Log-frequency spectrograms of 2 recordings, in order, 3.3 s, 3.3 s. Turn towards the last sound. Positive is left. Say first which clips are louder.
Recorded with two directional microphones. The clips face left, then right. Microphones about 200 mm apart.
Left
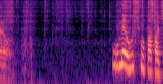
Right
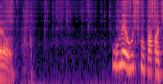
# left 3 dB
turn(degrees=25)  # may be behind; listen again after turning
